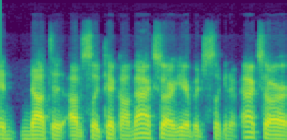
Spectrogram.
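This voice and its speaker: His pitch sits fairly low. The speaker, a man, talks with an American accent. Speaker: weather forecast discussion leader. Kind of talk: group forecast discussion on a call. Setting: conference call. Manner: casual with many fillers.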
